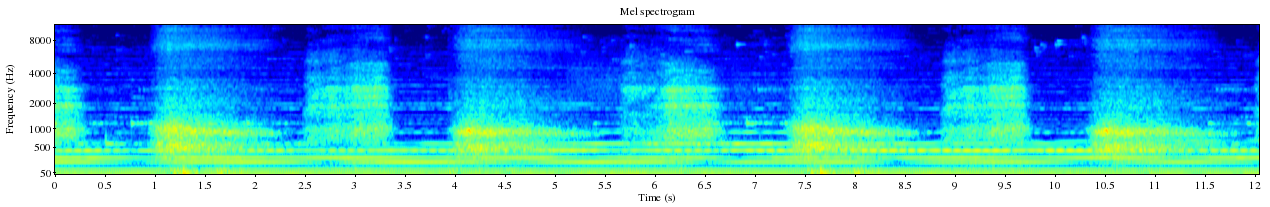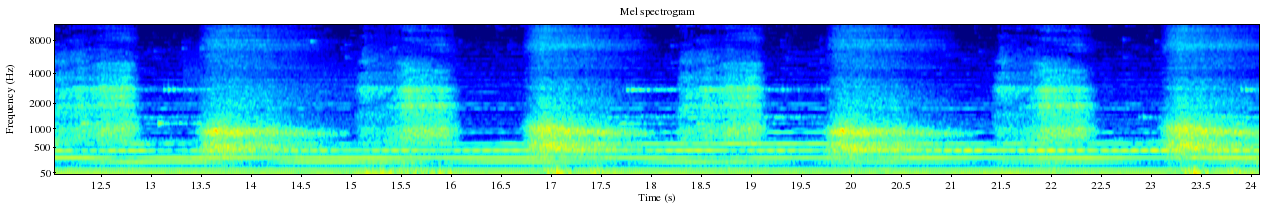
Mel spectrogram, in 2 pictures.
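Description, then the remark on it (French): Forceful, rhythmic breaths in and out during a breathing exercise, with no pause between inhaling and exhaling, repeat steadily about every two seconds, loud, over a low sustained musical drone with no talking. “Encore 10. On donne tout ce qu'on a.”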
